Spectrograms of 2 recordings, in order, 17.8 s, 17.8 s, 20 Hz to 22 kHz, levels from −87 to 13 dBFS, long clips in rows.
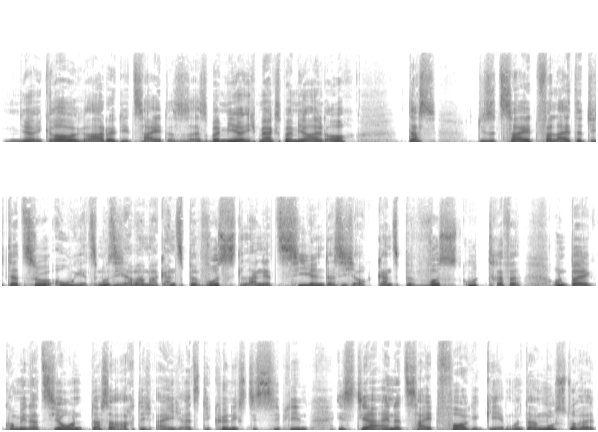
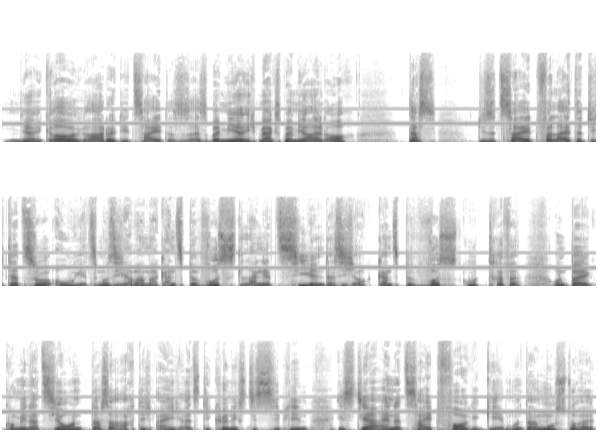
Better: first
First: none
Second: high-pitched whine; faint; throughout; 3 kHz, 25 dB below the speech

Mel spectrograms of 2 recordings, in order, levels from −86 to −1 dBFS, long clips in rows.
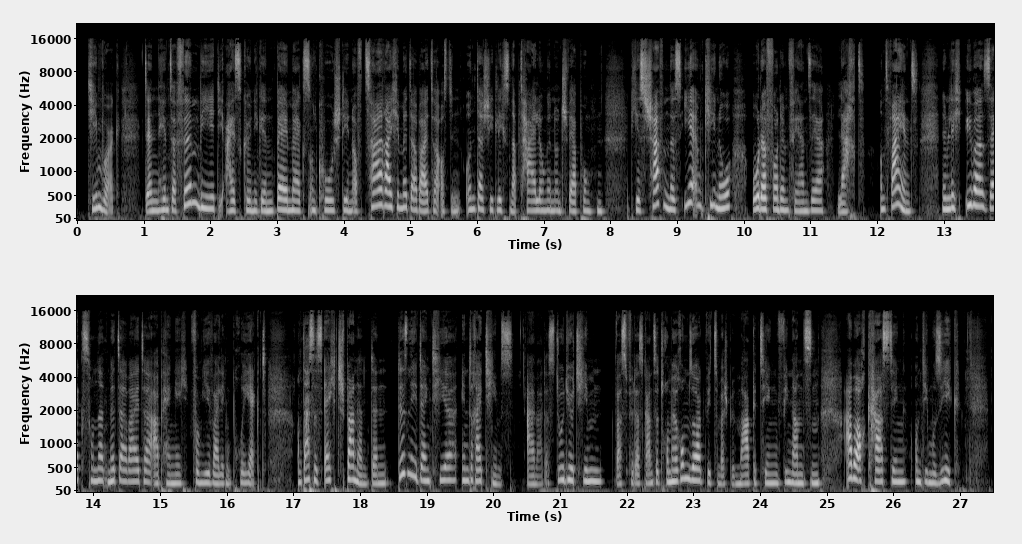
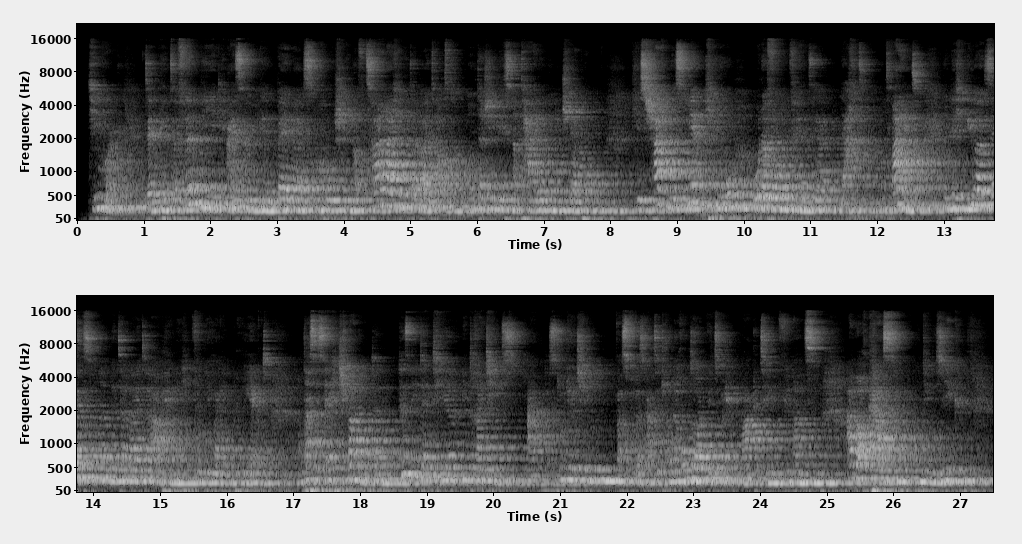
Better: first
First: none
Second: room echo; strong; dies away in 3 s // off-mic speech; far

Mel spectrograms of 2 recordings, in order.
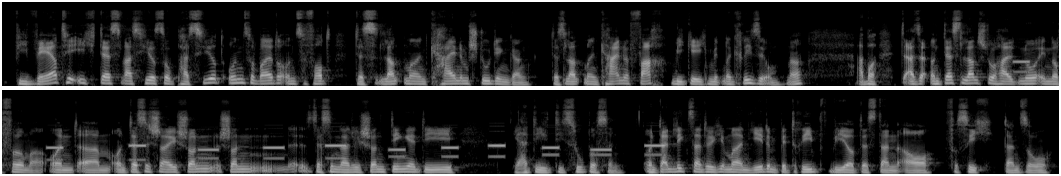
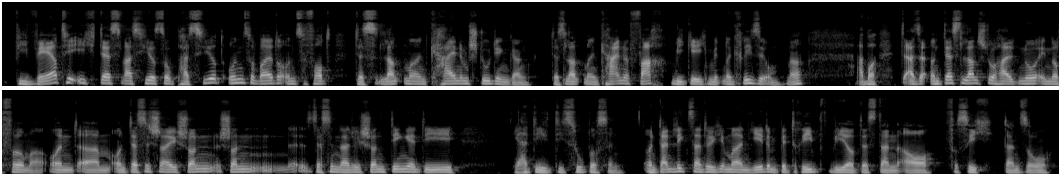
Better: second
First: phone ringing; noticeable; from 10 to 17 s; peak 2 dB below the speech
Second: none

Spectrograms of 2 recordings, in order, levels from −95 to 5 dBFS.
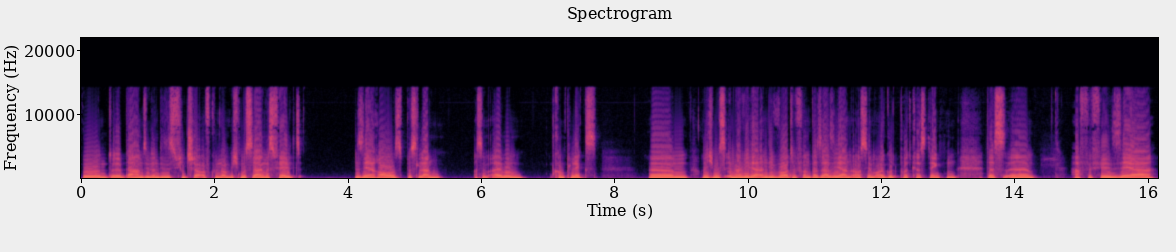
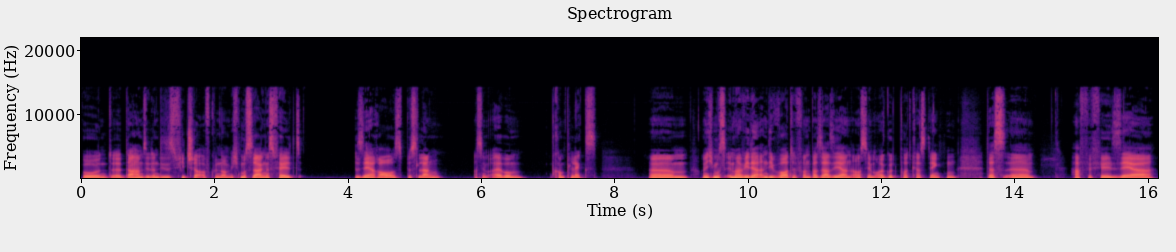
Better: second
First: distortion; heavy; 5 dB below the speech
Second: none

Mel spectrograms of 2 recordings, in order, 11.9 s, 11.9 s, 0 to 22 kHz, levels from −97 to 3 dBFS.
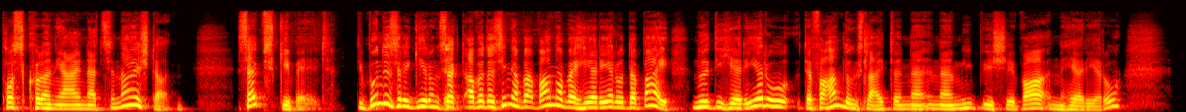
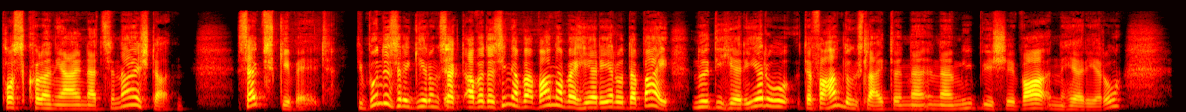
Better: first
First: none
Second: thin; very; fading below 850 Hz

